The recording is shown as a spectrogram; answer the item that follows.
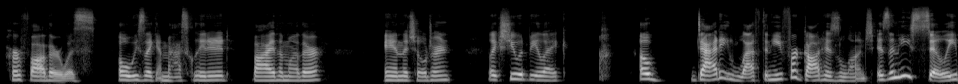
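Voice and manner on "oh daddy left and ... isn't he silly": ordinary talk, nothing marked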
